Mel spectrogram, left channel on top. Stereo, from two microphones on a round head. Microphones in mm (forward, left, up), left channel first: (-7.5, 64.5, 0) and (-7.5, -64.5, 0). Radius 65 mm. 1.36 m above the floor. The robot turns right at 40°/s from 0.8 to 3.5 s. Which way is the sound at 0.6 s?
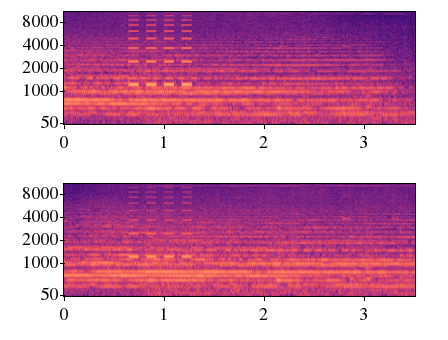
80° left.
